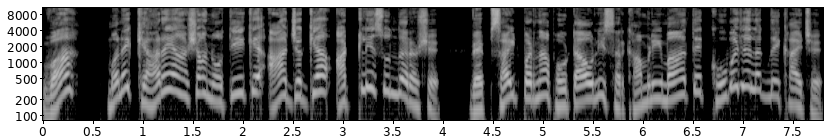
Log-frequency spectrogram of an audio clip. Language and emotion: Gujarati, surprised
